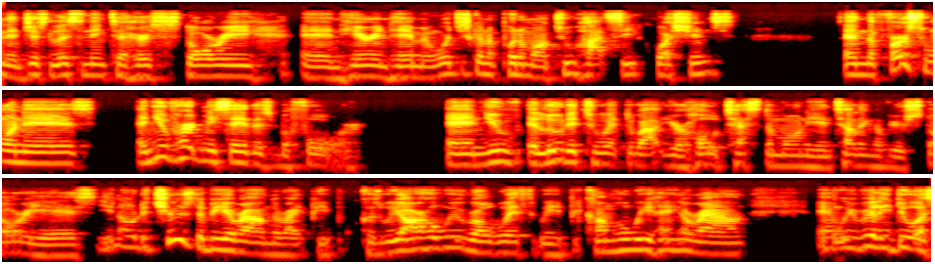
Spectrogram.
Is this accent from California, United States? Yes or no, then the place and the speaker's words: yes; Pomona, California, United States; now in Elk Grove, United States; I'm from Pomona. I'm Tongan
